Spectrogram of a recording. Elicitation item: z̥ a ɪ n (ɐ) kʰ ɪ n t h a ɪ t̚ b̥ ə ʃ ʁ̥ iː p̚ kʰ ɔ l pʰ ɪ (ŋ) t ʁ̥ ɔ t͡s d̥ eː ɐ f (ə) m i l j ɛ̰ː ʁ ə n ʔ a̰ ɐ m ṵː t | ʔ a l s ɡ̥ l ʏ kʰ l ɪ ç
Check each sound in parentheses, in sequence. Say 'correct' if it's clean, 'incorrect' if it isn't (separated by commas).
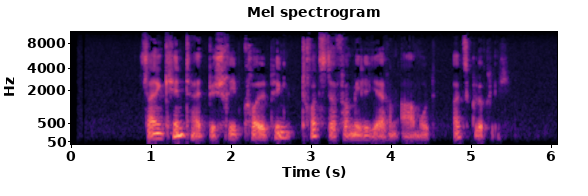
incorrect, correct, incorrect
